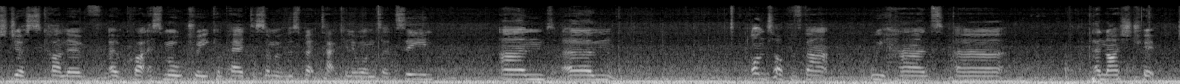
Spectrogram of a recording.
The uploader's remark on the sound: all recorded from my 1968 Morris Minor, Peggy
